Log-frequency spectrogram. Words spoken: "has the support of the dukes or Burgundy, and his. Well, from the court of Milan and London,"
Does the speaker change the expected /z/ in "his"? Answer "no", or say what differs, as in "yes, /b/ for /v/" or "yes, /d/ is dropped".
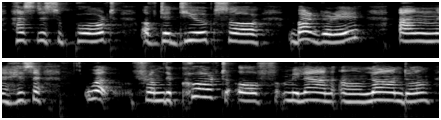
yes, /s/ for /z/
